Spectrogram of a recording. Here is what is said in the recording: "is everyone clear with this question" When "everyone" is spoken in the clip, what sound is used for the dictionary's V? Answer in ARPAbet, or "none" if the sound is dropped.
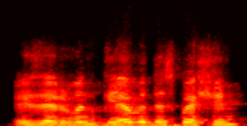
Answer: none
